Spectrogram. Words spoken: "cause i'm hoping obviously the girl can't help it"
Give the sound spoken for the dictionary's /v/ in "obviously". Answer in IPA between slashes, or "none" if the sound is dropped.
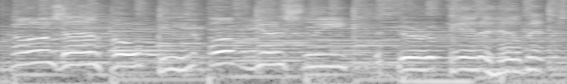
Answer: none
